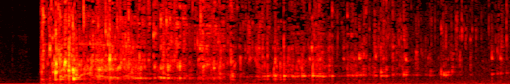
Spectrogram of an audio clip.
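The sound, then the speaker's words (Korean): A drink is poured into a glass to fill it to the brim: a sudden splash, then a steady trickling pour lasting a few seconds that gradually softens. “경혜는 제가 먹던 잔 위에 더 부어 가득 채웠다.”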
